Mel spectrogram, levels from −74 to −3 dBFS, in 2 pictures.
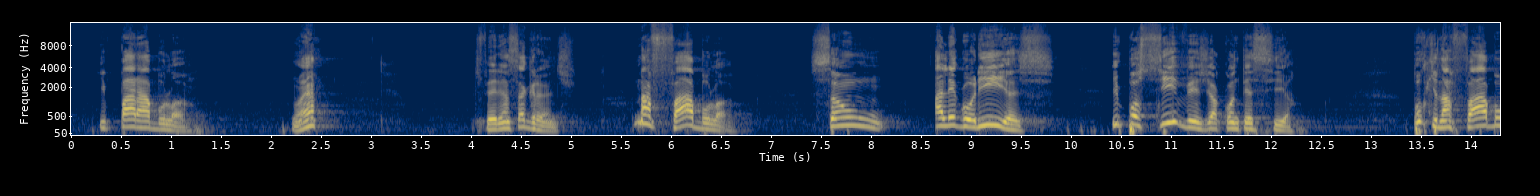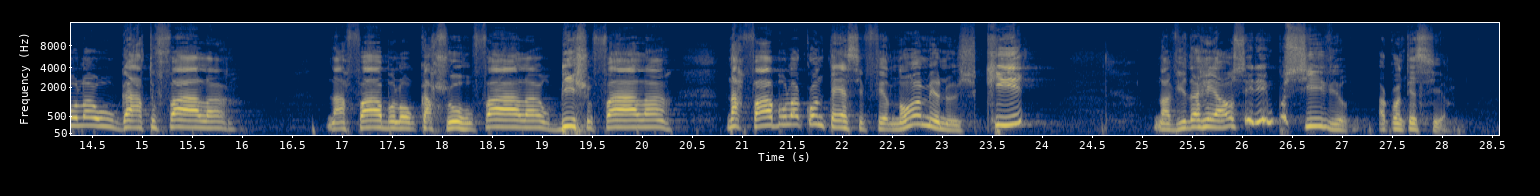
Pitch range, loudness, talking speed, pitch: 150-215 Hz, -21 LUFS, 85 wpm, 185 Hz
